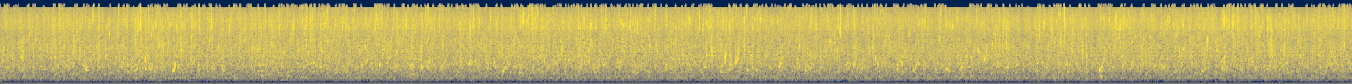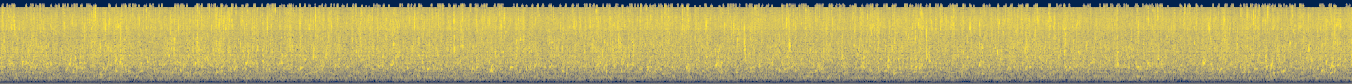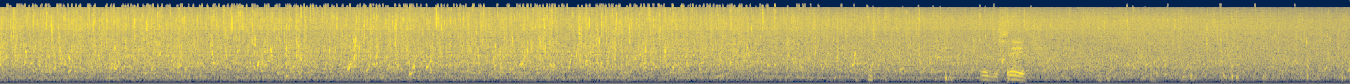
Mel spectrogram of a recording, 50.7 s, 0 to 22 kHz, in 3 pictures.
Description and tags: All in pack recorded today 3/29/14 on the Cataract Trail on Mt. Tam Marin County, CA USA, after a good rain. Low pass engaged. Otherwise untouched, no edits, no FX.
babbling, brook, creek, flowing, gurgle, liquid, stream, water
